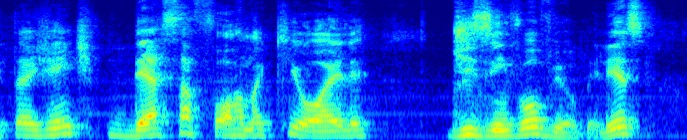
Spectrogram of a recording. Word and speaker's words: Euler: O nome dele é Oiler, se escreve Euler, né? Alguns chamam, algum professor, talvez se eu já chamou ele de Oiler, outro chamou de Euler.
